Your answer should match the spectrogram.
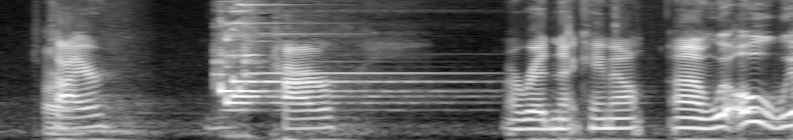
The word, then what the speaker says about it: Tyr: Tier Tire, TYR. I just don't want to pronounce it incorrectly. TYR. TYR. Tire.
